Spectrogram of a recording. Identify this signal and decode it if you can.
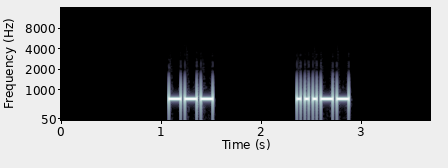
Morse code, heard as a keyed tone, about 30 wpm, 700 Hz. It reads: O 3
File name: Lesson 20d - Number 3 - Two Characters 30wpm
